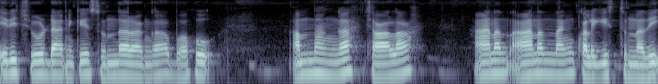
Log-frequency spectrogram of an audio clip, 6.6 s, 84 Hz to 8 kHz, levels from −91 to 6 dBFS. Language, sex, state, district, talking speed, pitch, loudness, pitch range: Telugu, male, Andhra Pradesh, Anantapur, 75 wpm, 145 Hz, -19 LUFS, 135-150 Hz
